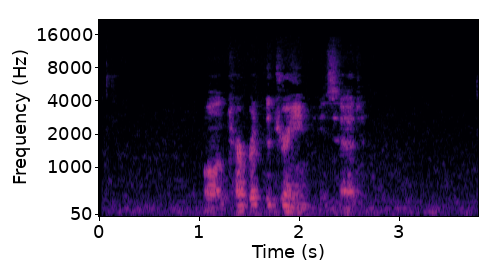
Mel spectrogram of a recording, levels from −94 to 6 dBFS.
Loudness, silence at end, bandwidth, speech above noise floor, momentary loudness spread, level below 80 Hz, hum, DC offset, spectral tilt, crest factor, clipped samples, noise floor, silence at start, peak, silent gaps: -43 LUFS; 0.1 s; 16 kHz; 24 dB; 11 LU; -72 dBFS; none; under 0.1%; -4 dB/octave; 20 dB; under 0.1%; -68 dBFS; 0.25 s; -26 dBFS; none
